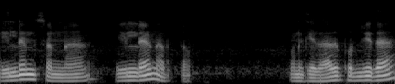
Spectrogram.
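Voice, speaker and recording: Using a cartoonish character voice, a woman talks at a moderate pace at medium pitch with ordinary pitch variation. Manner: sly, teasing.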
